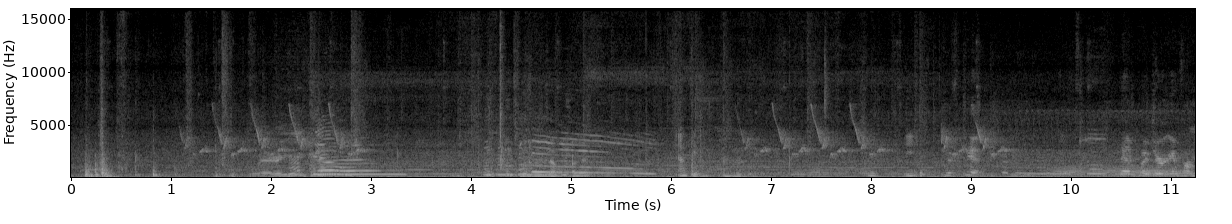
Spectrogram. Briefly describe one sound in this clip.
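Children talk excitedly close by.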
